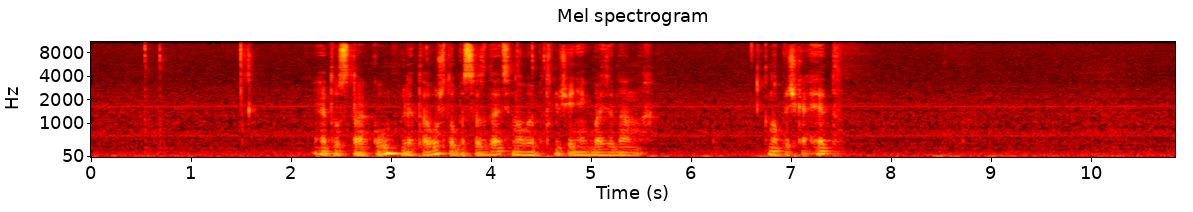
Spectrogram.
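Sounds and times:
mouse clicks in a Windows C# application: 0.5 - 0.8, 4.2 - 4.7
speech: 2.2 - 5.7, 6.8 - 7.6.

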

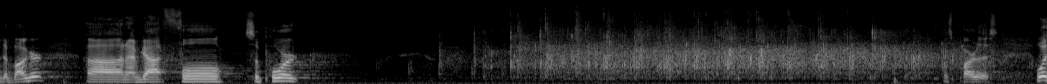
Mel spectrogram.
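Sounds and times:
speech: 0.0 - 3.1, 9.6 - 10.4
audience clapping: 4.4 - 10.2.

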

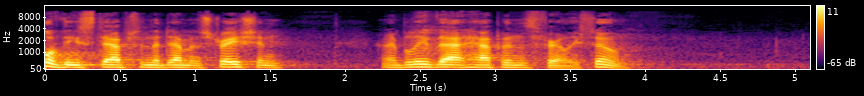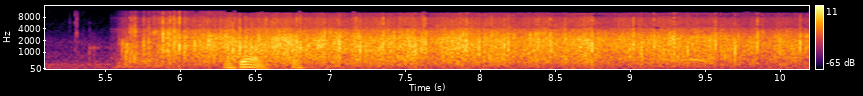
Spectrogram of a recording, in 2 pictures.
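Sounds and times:
speech: 0.0 - 4.0, 5.6 - 7.0
audience applause: 5.6 - 10.1.

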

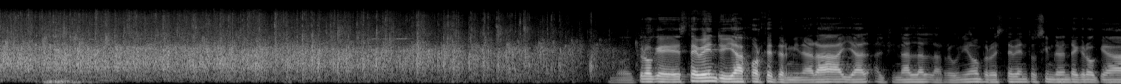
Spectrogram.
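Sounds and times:
audience applause: 0.0 - 7.1
speech: 6.4 - 11.2.

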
